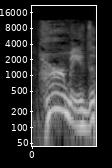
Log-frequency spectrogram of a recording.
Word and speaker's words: Hermes: Well, Hermes silver. Rhymes with, you know. – What? – Herpes. – That's close. – I mean, it's close. – Hermes. – It's closer to like Burmese, like a Hermes python.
